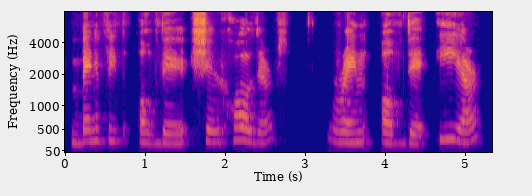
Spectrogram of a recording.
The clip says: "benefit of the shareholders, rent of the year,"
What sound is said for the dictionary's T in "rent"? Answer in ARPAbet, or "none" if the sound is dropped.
none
